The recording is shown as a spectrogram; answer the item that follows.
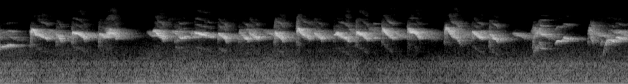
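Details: Puff-backed bulbul kept in a cage, recorded 14 July 2021 during deworming treatment, delivering quick, squeaky slurred phrases in an unbroken stream of high notes over low steady background hum.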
